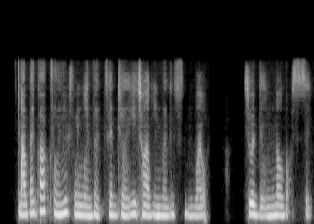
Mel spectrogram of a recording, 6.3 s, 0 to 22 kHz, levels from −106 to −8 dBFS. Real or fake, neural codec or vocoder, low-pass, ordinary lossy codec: fake; codec, 16 kHz, 0.5 kbps, FreqCodec, larger model; 7.2 kHz; none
